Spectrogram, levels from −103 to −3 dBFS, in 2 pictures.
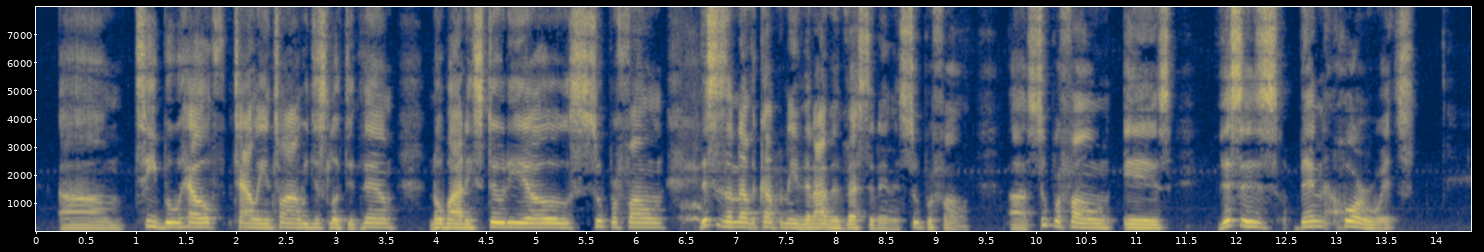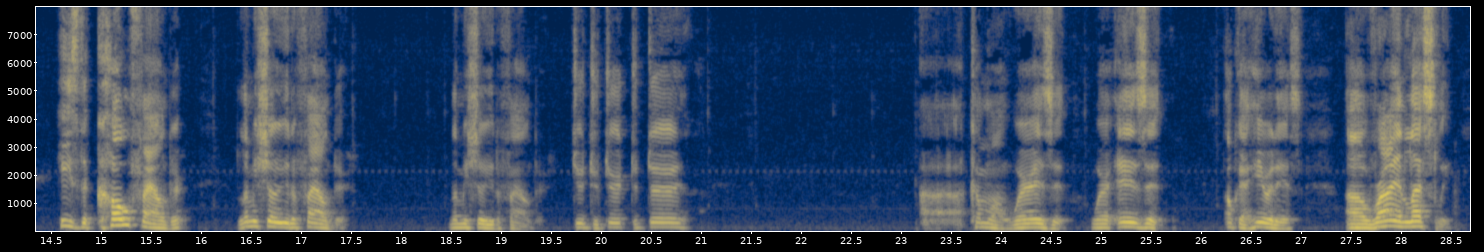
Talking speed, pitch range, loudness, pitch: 135 wpm, 130-160 Hz, -22 LUFS, 140 Hz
